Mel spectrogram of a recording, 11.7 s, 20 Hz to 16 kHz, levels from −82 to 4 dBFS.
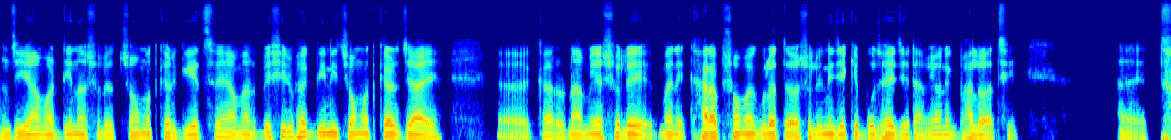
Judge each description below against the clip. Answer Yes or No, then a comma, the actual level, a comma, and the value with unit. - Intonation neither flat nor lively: No, narrow, 1.4 semitones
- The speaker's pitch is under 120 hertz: Yes, low, 110 Hz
